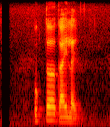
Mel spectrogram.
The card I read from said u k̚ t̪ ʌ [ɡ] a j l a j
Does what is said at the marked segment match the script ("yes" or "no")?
yes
